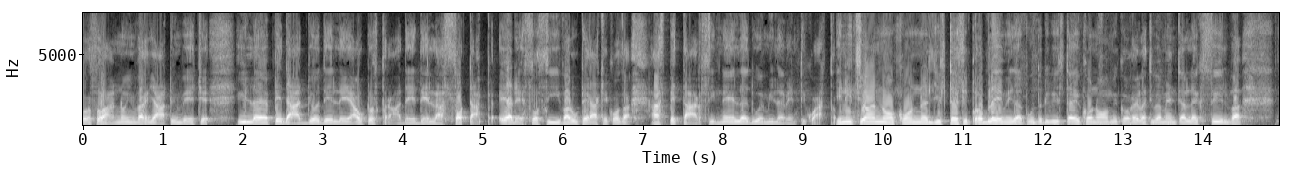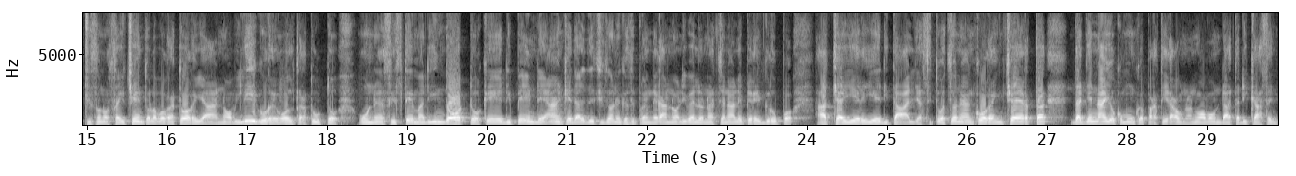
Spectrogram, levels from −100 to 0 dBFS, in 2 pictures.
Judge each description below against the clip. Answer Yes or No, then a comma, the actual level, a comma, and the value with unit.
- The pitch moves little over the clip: Yes, narrow, 2.3 semitones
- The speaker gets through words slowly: No, average, 145 wpm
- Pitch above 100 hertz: Yes, low, 115 Hz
